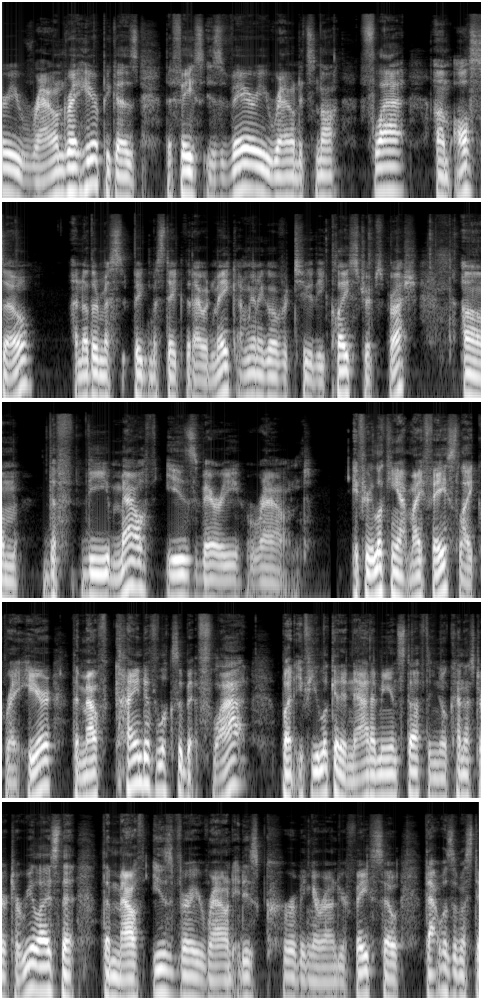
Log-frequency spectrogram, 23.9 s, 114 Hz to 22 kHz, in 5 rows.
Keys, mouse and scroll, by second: 7.8 click, 8.0-22.6 shift+middle drag, 22.6-23.9 drag.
